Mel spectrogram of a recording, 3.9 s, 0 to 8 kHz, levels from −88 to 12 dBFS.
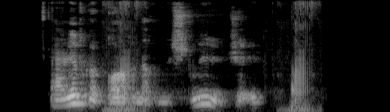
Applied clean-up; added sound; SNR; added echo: neural mask model DeepFilterNet 3.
